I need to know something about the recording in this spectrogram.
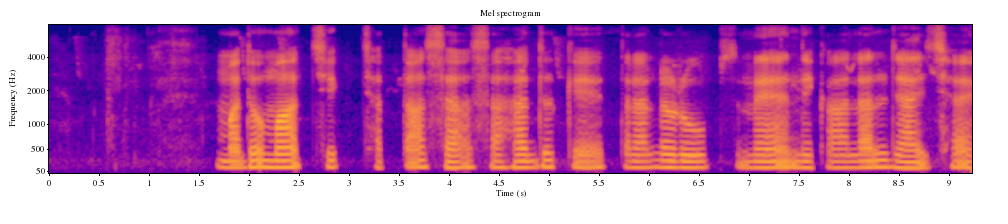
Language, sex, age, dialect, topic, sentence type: Maithili, male, 18-24, Eastern / Thethi, agriculture, statement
